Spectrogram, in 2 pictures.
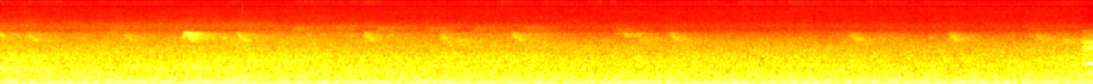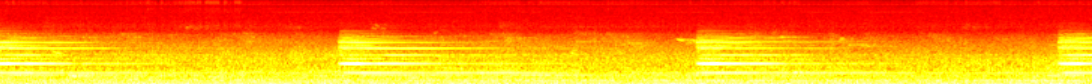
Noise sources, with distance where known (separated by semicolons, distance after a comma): background noise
